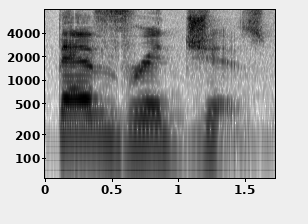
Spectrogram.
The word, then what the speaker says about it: beverages: word to say drinks beverages ignore this e in the middle Bev Regis beverages for example soda at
